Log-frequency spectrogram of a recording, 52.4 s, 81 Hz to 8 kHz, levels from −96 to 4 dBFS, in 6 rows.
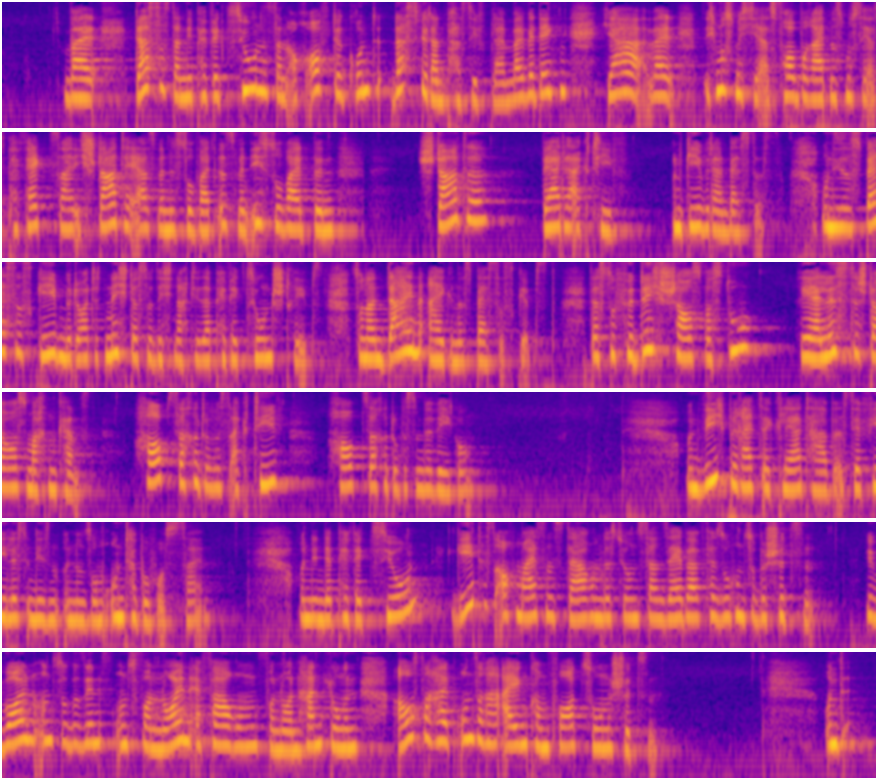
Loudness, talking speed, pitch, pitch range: -20 LUFS, 160 wpm, 255 Hz, 235-280 Hz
